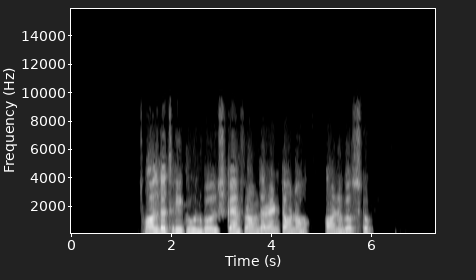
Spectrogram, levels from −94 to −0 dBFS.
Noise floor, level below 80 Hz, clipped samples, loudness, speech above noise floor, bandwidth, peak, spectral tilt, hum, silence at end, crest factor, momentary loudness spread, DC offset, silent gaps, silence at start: under -90 dBFS; -66 dBFS; under 0.1%; -22 LUFS; over 69 dB; 9 kHz; -2 dBFS; -6.5 dB/octave; none; 1.3 s; 22 dB; 11 LU; under 0.1%; none; 1.45 s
